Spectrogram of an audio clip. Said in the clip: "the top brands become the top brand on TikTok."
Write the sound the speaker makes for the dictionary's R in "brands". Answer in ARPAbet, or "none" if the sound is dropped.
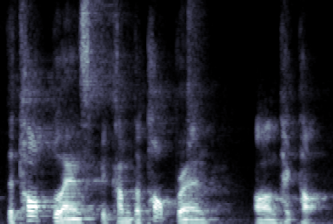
L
